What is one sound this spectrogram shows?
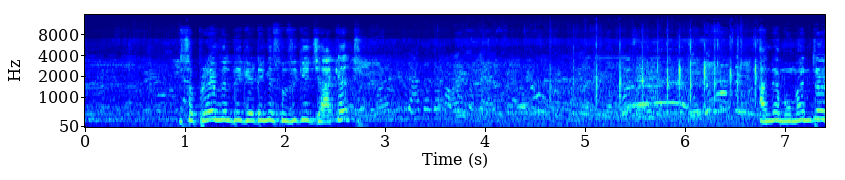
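A man speaks energetically into a microphone, heard loudly over loudspeakers outdoors.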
